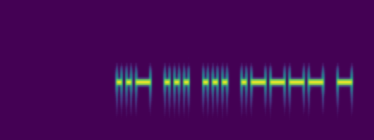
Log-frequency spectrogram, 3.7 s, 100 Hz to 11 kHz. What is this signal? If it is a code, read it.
Morse code, heard as a keyed tone, about 25 wpm, 700 Hz. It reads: USS1T
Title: Five Challenging Letter-Number Combinations 25wpm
